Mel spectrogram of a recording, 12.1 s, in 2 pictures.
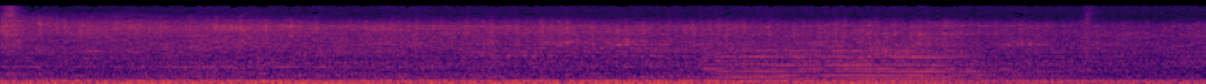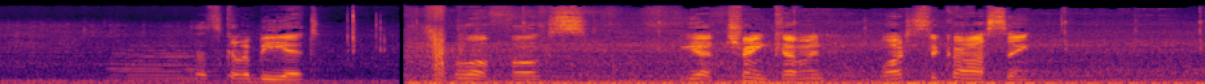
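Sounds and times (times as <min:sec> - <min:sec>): diesel freight train rumble: 0:00.0 - 0:12.0
distant locomotive horn chord: 0:03.2 - 0:07.4.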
